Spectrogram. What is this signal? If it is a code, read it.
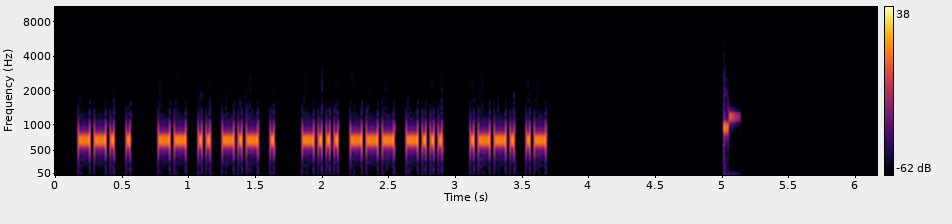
Morse code, heard as a keyed tone, about 40 wpm, 700 Hz. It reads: GE MIKE BOB PA
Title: K1USN SST QSO Practice - 40wpm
